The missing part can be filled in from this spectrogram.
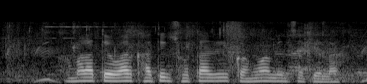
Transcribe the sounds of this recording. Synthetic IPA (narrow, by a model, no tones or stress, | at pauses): həmɾat̪eʋaɾkʰat̪iɾt͡sʰot̪aɾikəɦʋamilsəkela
